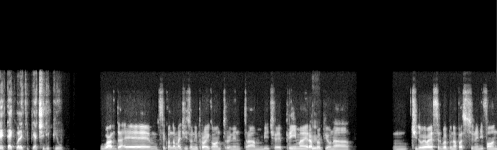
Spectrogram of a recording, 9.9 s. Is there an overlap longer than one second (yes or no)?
no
